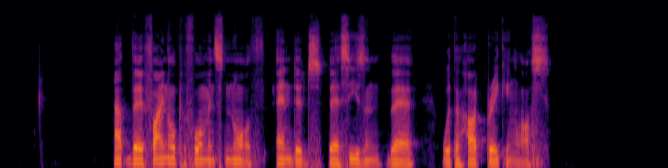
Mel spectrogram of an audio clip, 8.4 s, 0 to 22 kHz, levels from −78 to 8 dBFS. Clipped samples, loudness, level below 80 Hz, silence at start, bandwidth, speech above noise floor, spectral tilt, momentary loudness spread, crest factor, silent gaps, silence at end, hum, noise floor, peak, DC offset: under 0.1%; -22 LUFS; -50 dBFS; 1.4 s; 15 kHz; 58 dB; -5 dB/octave; 8 LU; 20 dB; none; 1.5 s; none; -80 dBFS; -2 dBFS; under 0.1%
